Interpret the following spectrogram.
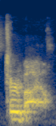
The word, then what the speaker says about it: Turville: It's Turville. How you want to pronounce it. It's Turville. Cool.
